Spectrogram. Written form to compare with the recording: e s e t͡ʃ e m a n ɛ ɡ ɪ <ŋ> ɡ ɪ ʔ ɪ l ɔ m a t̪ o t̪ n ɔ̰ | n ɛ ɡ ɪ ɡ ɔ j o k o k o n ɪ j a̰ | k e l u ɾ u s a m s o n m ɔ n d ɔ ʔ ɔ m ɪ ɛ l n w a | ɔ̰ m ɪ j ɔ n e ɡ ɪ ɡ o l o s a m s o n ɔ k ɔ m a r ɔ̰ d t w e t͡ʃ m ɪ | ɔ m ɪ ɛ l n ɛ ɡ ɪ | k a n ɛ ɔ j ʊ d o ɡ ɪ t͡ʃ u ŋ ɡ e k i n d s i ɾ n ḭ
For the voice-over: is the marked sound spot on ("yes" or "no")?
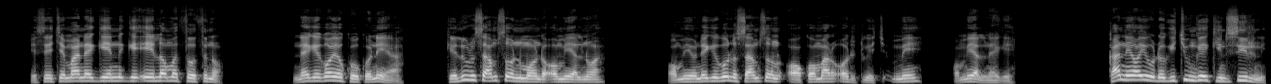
no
